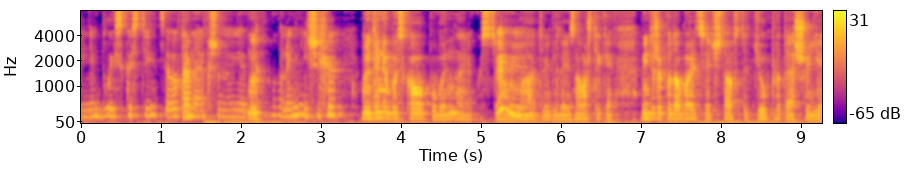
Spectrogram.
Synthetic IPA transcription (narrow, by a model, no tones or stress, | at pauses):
nʲiblˠɪsʲkɔsʲtʲiʋit͡sʲɔɦɔk̪ɔnɛkʃɐnʊjɐnuɾɐnʲiʃɛ | nuid̪ɛnʲɔbɔsʲkɔʋɔpɔʋɪnːɐjakɔsʲɔbɐɦɑt̪ɔʋʲid̪ʲlʲʊd̪ɛjznɔʋɔʃt̪ɐkɪmʲinʲd̪uʒɛpɔd̪ɔbɐjet͡sʲːɐit͡ʃɪ̥t̪ɑwst̪ɐtʲːupɾɔt̪ɛʃt͡ʃɔjɛ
